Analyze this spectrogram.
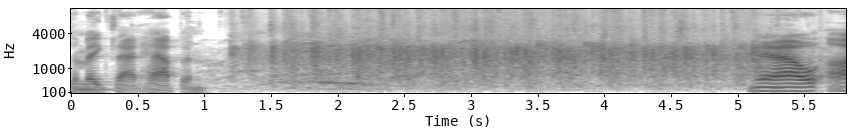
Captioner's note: audience applauds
